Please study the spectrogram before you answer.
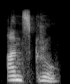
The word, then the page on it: unscrew: Indian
